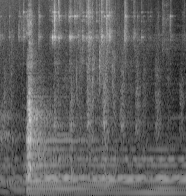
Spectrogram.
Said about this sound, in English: and then I would make him drop it off in front of me, and then he would start to bark. So it was like this big, fun game that we had.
